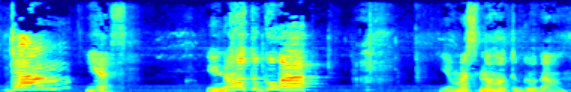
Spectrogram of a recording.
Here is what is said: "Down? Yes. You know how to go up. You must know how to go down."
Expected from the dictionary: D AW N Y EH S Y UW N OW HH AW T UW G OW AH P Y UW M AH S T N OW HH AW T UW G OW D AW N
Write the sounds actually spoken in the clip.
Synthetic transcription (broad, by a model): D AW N Y EH S Y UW N OW HH AW T UW G OW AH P Y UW M AH S T N OW HH AW T UW G OW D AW N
